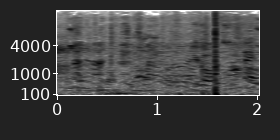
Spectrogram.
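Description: A basketball bounced once on a hard outdoor court, a single sharp bang about a second and a half in, over voices talking.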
